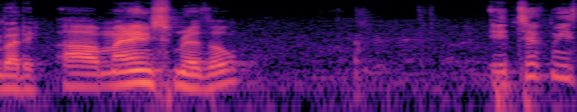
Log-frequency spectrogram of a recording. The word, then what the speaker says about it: Mridul: It's Mridul. M-R-I-D-U-L. That's fantastic, Madul.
